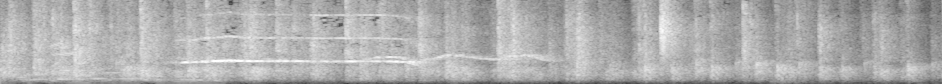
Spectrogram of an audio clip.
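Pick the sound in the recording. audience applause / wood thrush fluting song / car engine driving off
audience applause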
